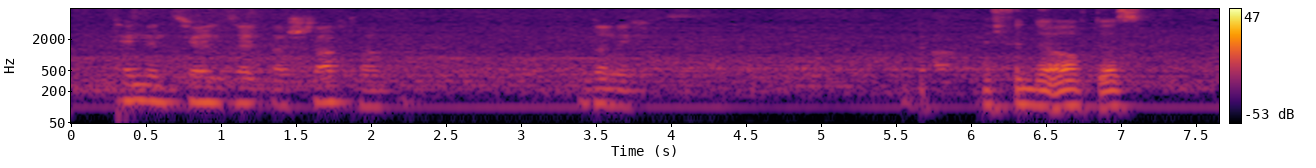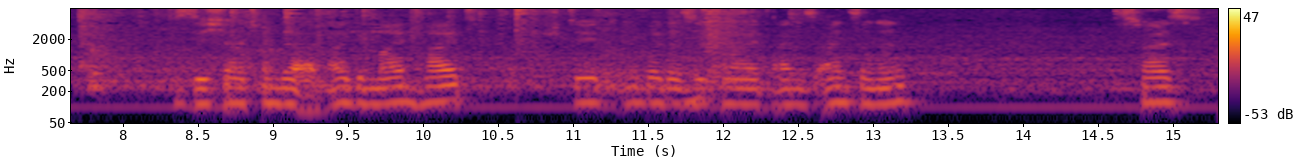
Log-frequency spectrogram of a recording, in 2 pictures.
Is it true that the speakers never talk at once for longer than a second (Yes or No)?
Yes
